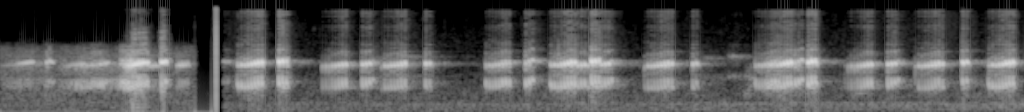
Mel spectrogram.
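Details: Frog giving rapid strings of short, bright, nasal croaks in uneven bursts of three to six notes with brief pauses, plus a single sharp click early on.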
